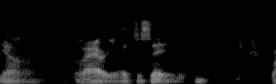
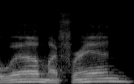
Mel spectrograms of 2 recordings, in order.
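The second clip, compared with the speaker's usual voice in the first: slow calm line. Shown as a demonstration. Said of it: "look over at him and go".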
